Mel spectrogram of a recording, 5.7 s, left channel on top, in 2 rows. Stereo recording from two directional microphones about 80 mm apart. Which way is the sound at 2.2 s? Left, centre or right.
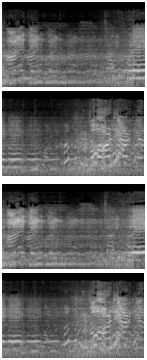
Right.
